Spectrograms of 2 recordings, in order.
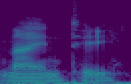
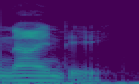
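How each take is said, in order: First: The T sound is pronounced clearly. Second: The T sound is softened or dropped. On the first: "Because it's spelled with a T. ... for this the conversation, I pronounce it ninety" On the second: "normally I'll say ninety"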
